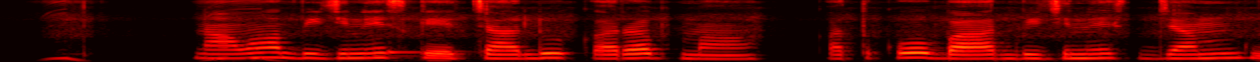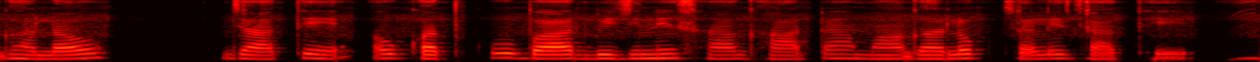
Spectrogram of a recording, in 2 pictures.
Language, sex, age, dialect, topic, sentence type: Chhattisgarhi, female, 25-30, Eastern, banking, statement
